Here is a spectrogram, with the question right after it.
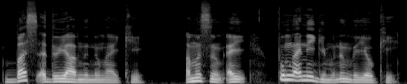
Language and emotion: Manipuri, happy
